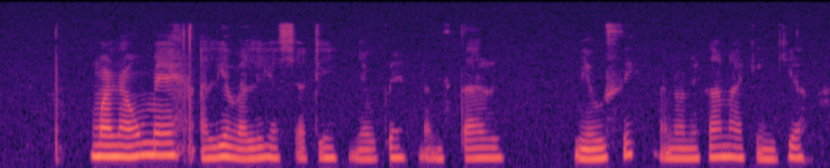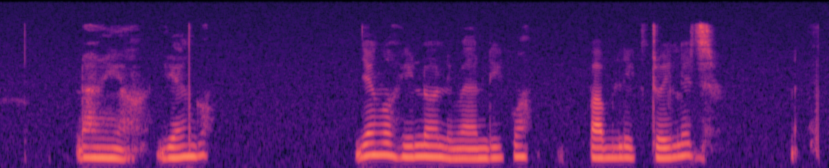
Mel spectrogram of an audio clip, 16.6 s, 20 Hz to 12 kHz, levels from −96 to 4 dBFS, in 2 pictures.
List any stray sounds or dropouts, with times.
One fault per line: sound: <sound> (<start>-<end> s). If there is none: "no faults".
no faults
